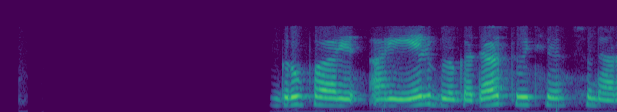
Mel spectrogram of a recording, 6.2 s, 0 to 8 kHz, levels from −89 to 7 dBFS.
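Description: Speech over what sounds like a G.711 phone line, with two short dropouts from packet loss with pitch repetition, at 3.82–3.84 s and 5.56–5.58 s. Each gap is about 20 ms, consistent with a single lost packet. The receiver fills it by repeating the last pitch period, so you hear a brief held, slightly buzzy blip before the speech picks back up.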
